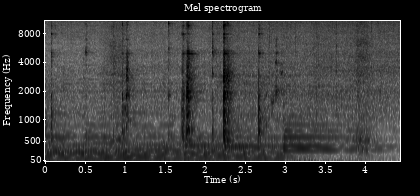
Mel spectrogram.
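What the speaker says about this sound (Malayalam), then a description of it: "അപ്പോൾ ഇതിലേക്ക് ഞങ്ങൾ ചോറ് തട്ടിയിടാം." Boiled rice is tipped into a frying egg masala in a pan, with scattered scrapes and taps of a spoon against the pan over a soft sizzle and a low steady hum, close by and without speech.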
